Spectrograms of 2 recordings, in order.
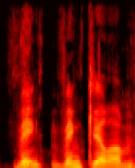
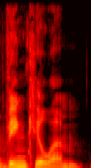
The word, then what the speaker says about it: vinculum: It's the vinculum. – Vinculum. I said it wrong.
